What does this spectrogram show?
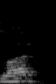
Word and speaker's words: Slud: But yeah, it's pronounced Slud, S-L-U-D. A lot of people say Slud. I mean, that works too.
